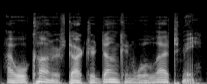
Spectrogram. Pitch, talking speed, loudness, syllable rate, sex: 95 Hz, 260 wpm, -17 LUFS, 5.2 syllables/s, male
